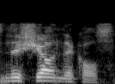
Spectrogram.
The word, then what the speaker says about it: Nichelle Nichols: I'm even saying it's Nichelle Nichols.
